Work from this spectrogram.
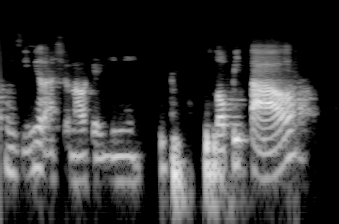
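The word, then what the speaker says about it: L'Hôpital: L'Hopital, ada yang bilang tuh L'Hospital, tapi kayak gini kan, L'Hospital. Sebenarnya ini S-nya ini nggak dipronounce, makanya ini O-nya ini jadi O dengan asterik kayak head, topi di atas.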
